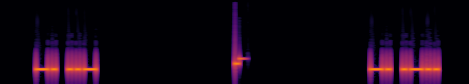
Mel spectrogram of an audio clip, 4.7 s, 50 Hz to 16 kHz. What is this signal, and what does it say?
Morse code, heard as a keyed tone, about 30 wpm, 700 Hz. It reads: NU NL
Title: Canadian Provinces and Territories 30wpm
